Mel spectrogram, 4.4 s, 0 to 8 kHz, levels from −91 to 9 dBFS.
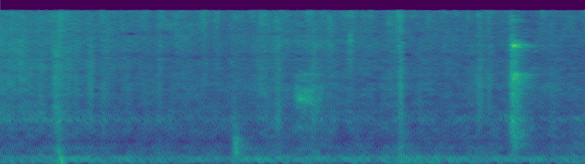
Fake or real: fake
